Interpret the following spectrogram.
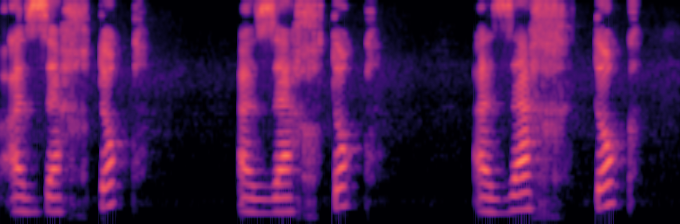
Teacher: The zech is stressed. Dok is a stray syllable. So this is an iambic foot here, where zech is stressed, and dok is just a stray, poor dok.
